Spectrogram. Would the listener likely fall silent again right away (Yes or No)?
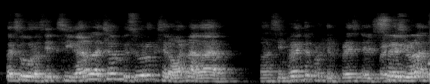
No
